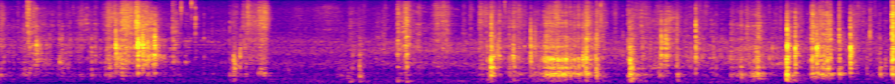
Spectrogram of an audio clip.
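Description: Hands handling a cardboard box and the USB cables plugged into a salvaged hub inside it: scattered clicks and knocks with a few longer scraping rustles.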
